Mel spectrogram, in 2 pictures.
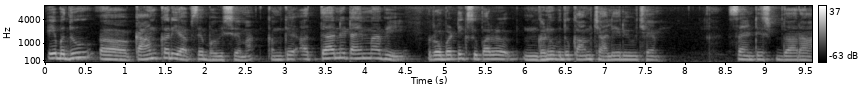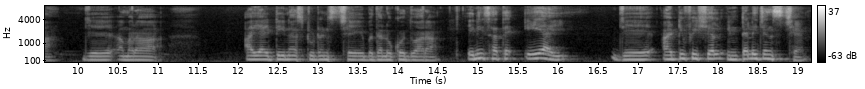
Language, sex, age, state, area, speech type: Gujarati, male, 18-30, Gujarat, urban, spontaneous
